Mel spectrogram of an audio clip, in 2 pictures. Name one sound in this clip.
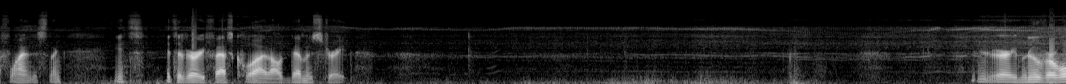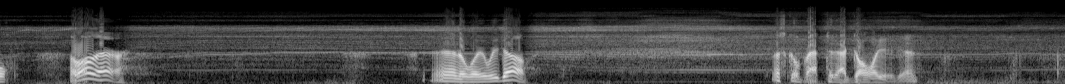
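A drone's motors whine steadily.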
